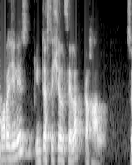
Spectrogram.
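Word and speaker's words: Cajal: spelled as C but it's spelled as J they pronounce as H so similarly is kahal it's not kaj okay kahal so cell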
